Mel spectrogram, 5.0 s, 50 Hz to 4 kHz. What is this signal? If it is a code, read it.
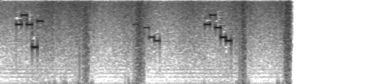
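Five-tone selective call (ZVEI), heard as quick runs of five tones, tones of about 70 ms. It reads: 88819 88743
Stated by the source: Five-tone ZVEI selective call received with an SDR.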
